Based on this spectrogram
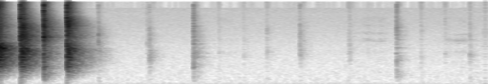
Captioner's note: tapping and clapping softly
